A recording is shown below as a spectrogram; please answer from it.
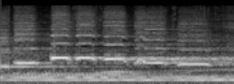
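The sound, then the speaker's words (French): Breathy whistling from a prehistoric-style whistle made from a reindeer toe bone: a few short tones run together at a steady level with no other sound. “Voilà comment nos paléomusiciens ont fabriqué les premiers sifflets.”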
